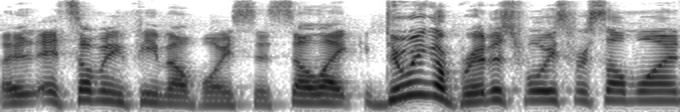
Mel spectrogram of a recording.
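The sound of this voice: Ordinary pitch variation shapes an unforced reading voice.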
